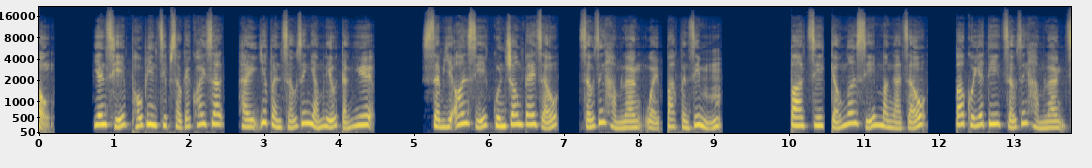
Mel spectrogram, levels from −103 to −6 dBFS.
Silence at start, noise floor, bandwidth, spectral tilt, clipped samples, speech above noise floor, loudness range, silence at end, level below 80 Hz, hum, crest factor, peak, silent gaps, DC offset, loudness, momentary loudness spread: 0 s; under -90 dBFS; 17.5 kHz; -4.5 dB/octave; under 0.1%; over 71 dB; 2 LU; 0 s; -60 dBFS; none; 16 dB; -4 dBFS; 0.20-0.71 s, 2.46-2.66 s, 4.47-5.11 s, 6.92-7.20 s, 8.31-8.37 s, 9.10-10.01 s, 10.47-10.56 s, 11.84-12.21 s; under 0.1%; -20 LUFS; 7 LU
